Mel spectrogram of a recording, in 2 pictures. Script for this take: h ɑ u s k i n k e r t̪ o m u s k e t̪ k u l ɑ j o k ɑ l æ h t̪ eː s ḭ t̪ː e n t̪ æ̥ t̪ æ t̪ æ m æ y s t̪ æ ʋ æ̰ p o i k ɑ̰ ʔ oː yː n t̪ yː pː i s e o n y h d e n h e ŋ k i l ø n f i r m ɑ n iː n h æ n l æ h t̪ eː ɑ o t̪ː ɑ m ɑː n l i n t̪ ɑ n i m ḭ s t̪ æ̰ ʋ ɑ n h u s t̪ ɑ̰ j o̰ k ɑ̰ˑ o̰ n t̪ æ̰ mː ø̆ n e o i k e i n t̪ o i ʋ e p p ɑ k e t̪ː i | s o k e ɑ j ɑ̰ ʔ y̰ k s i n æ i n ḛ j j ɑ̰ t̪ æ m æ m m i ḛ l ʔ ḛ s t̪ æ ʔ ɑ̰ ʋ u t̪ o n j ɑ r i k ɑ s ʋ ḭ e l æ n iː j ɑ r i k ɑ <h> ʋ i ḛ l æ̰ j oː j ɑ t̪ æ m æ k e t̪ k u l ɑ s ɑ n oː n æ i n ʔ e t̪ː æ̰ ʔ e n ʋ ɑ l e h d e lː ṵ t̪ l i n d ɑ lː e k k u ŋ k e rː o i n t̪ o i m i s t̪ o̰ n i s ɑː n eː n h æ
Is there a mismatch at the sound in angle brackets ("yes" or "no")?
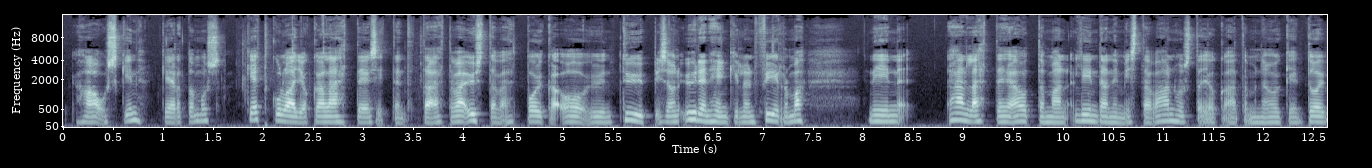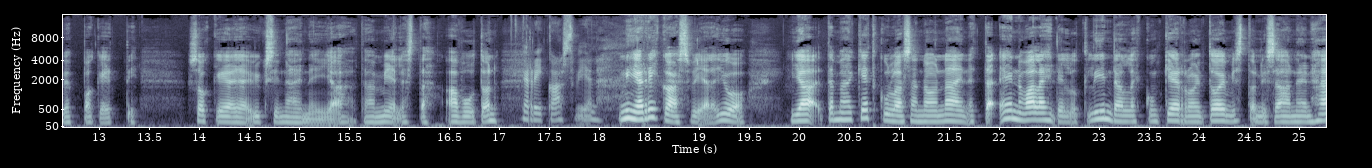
yes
